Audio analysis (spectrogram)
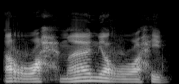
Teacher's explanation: ro dalam bahasa Al-Qur'an memang tidak terlalu bergetar ya, atau getarannya takrirnya ya tidak terlalu banyak, tapi tidak juga hilang ya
